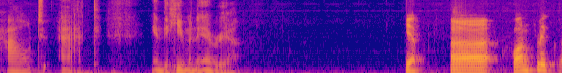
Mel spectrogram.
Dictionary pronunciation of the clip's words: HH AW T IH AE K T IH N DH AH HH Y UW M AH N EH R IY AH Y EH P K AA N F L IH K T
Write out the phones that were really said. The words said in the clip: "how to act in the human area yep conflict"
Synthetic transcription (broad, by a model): HH AW T IH AE K T IH N DH AH HH Y UW M AH N EH R IY AH Y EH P K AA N F L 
